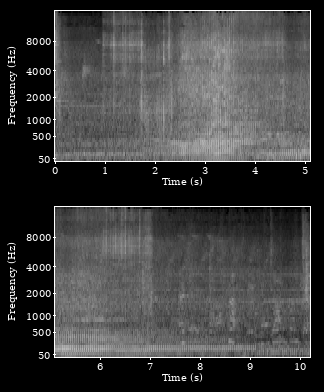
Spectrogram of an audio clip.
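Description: An electric welder crackles and sizzles close by.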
